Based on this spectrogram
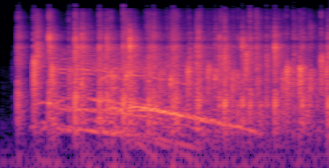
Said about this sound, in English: Frankly, this deserves a round of applause.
